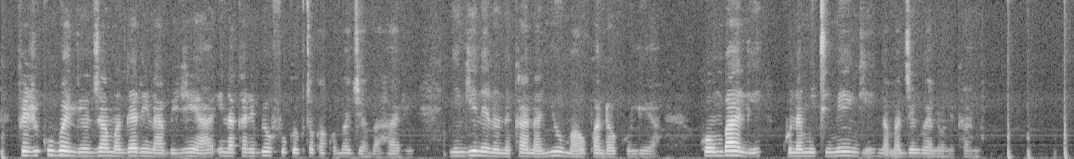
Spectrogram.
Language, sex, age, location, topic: Swahili, female, 18-24, Mombasa, government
